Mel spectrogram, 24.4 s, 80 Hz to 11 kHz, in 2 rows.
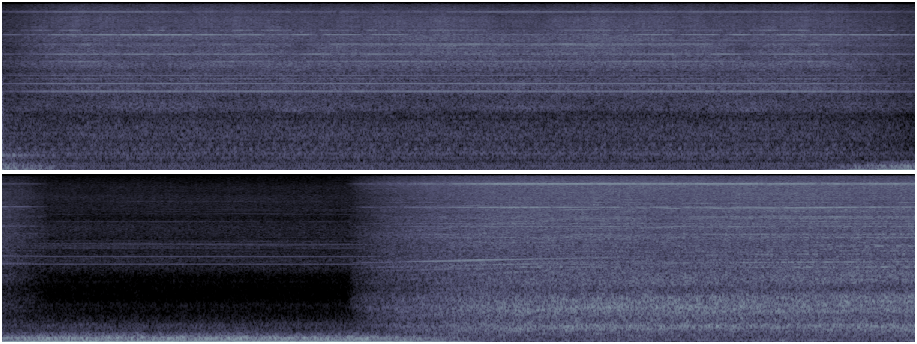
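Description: An MD-80 jet engine runs with a loud steady whine and roar in X-Plane, briefly dropping to a deep rumble mid-way before the high whine returns and builds, with no talking.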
